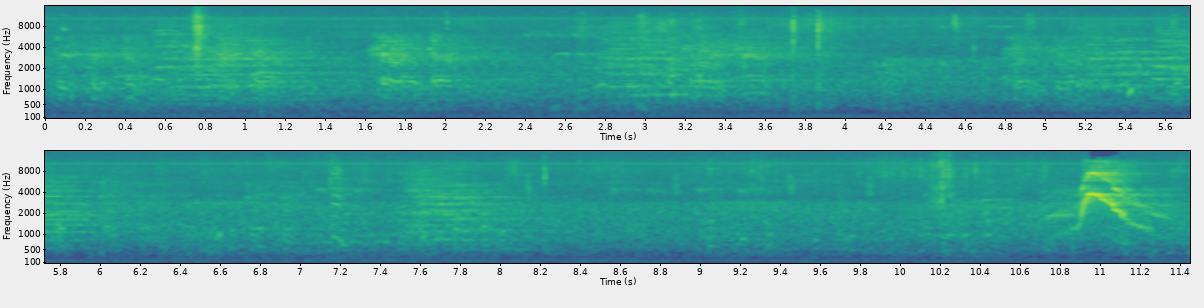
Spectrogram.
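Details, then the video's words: A pair of rosy-billed pochards at Landgoed Hoenderdaell, Anna Paulowna, Netherlands, give soft, raspy, breathy calls at irregular intervals of a second or two, over a low steady hum, with a sharper note at the end. "rosy billed pochard couple"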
